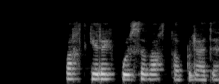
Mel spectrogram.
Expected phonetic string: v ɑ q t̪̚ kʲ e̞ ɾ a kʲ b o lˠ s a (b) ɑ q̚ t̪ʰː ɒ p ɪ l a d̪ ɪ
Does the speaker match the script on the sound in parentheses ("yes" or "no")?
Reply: no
